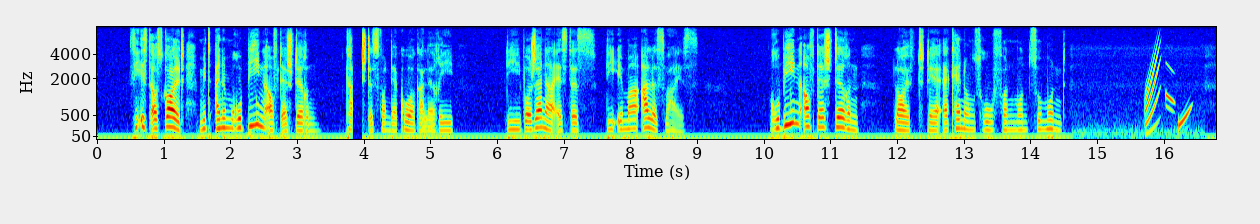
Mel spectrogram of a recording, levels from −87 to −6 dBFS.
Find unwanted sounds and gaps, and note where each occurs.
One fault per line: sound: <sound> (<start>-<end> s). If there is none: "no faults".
sound: dropout (3.8-4.0 s)
sound: chirp (15.7-16.4 s)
